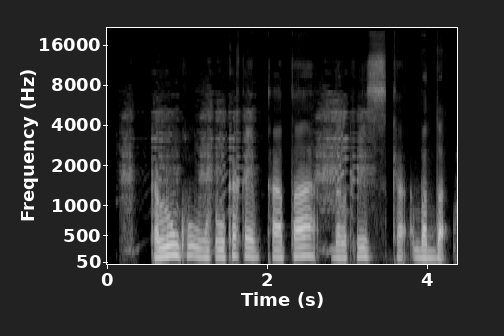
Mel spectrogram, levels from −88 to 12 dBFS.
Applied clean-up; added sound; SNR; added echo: neural mask model RNNoise.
